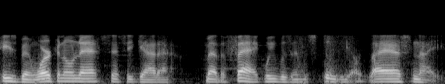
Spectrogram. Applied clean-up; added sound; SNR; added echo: neural separator model SepFormer DNS4.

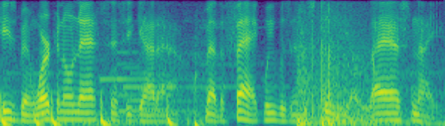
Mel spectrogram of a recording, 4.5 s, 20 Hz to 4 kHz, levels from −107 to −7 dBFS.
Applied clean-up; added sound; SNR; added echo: none; Fireworks; 8 dB; none.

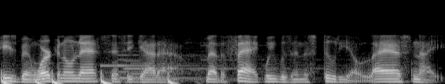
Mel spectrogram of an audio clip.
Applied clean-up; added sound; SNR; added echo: none; none; none; none.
